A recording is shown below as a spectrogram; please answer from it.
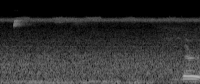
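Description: Steady high-pitched chorus of late-summer crickets, with a low hum during the first second or so and a brief high chirp just after the start.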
